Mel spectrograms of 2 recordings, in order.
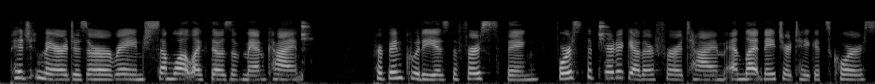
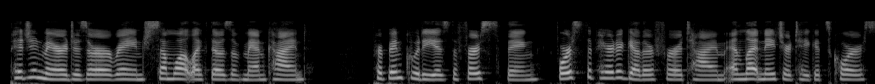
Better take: second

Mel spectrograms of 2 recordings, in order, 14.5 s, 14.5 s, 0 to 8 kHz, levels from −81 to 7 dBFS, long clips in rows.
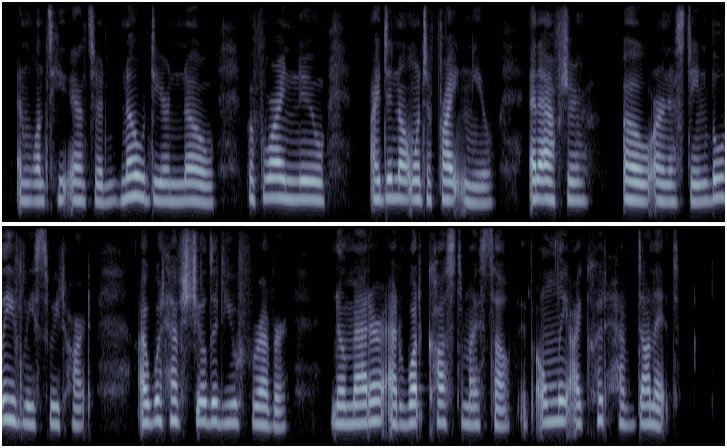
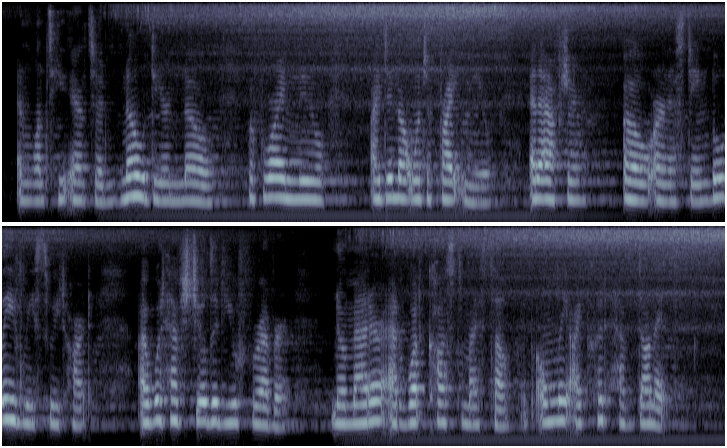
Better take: first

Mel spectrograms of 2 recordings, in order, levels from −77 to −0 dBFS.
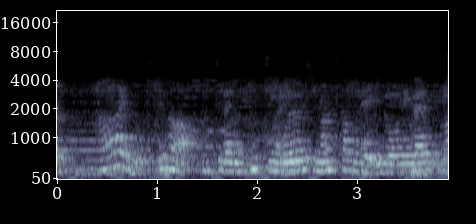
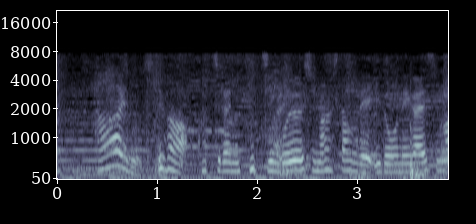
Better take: second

